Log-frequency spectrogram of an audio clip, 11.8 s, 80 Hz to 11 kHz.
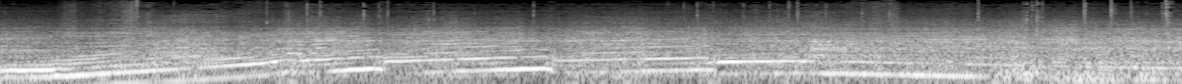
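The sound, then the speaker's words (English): A McLaren 620R sports car engine, set to sport mode for a speed run, accelerates hard, its loud roar rising in pitch through repeated gear changes, with the revs dropping and climbing again in a steady rhythm. “This car is really quick, quite quick. Down to second gear.”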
